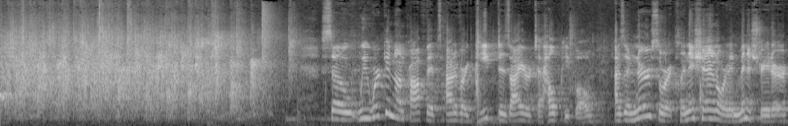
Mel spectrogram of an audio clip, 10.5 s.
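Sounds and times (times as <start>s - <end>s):
sustained crowd applause: 0.0s - 3.9s
speech: 4.4s - 10.5s.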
